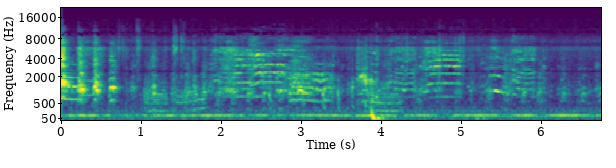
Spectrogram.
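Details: Backyard rooster crowing while the flock pecks at a hanging head of cabbage in the coop: a drawn-out, harmonic-rich crow in the middle, with quick clucks from other hens and a steady low hum underneath.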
